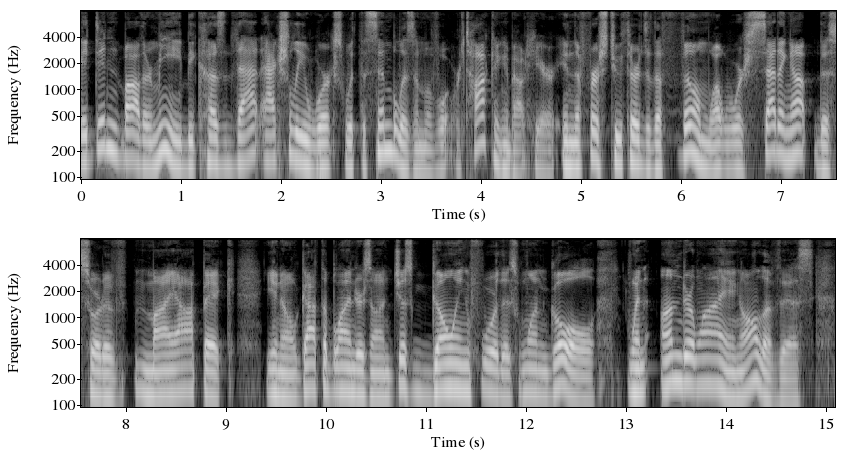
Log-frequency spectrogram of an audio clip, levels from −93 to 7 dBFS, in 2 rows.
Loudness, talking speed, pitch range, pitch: -19 LUFS, 200 wpm, 120-155 Hz, 135 Hz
